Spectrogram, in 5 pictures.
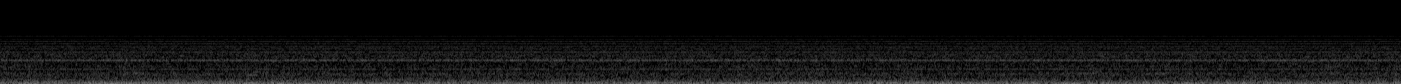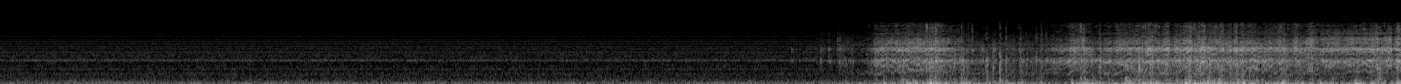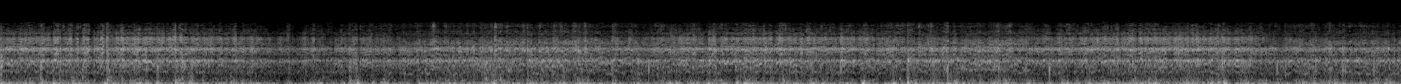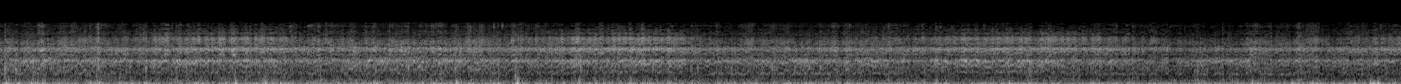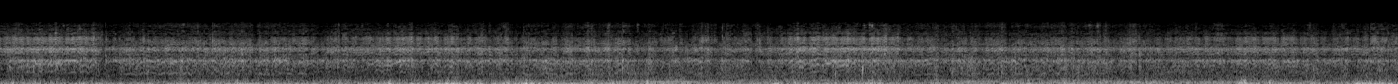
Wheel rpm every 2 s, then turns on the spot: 0, 0, 0, 0, 0, 0, 0, 0, 0, 0, 0, 40, 40, 70, 60, 50, 70, 60, 70, 70, 60, 60, 70, 70, 60, 60, 50, 50, 60, 50, 50, 50, 50, 50, 50.
none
